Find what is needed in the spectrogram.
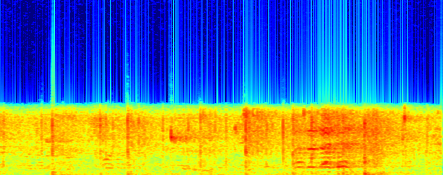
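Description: A basketball bouncing on a hardwood gym floor in irregular knocks, mixed with players' footfalls, in a reverberant gym. Indistinct voices from players and spectators rise around three seconds in.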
